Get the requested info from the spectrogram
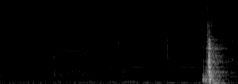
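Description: Near silence: faint room tone, with a faint steady hum coming in about halfway through and a couple of faint clicks.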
